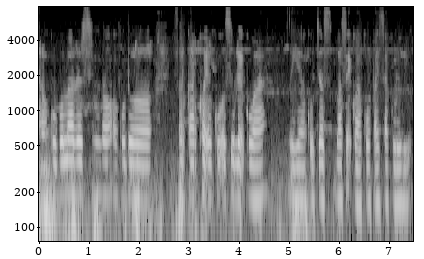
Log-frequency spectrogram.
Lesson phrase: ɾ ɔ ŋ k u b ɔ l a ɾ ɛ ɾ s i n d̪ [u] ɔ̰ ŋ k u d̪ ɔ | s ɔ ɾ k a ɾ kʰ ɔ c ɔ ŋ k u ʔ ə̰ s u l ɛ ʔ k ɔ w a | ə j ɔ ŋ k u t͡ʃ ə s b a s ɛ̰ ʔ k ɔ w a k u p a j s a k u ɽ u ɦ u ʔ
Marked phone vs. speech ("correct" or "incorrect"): incorrect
